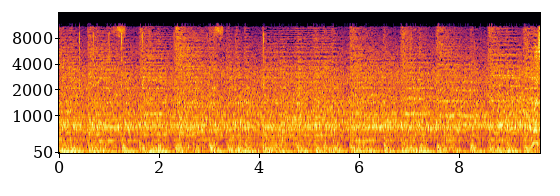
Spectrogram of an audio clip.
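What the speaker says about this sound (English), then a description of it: "Listen to the crowd energy here in the early going." A large college football stadium crowd roars and cheers continuously, a dense wall of voices with rising swells, loud and sustained throughout.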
